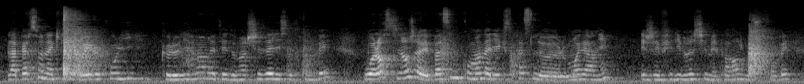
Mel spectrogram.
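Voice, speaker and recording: Chatty, rambling French woman vlogger. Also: fairly high pitch. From France. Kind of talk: casual chat to camera. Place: home, indoors, folding laundry. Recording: roomy echo, distant mic, background noise.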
